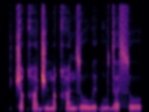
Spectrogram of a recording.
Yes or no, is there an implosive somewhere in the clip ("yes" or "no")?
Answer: yes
